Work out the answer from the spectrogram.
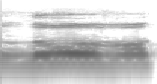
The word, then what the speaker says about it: Louisville: We're in Louisville, Kentucky. I can pronounce it.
